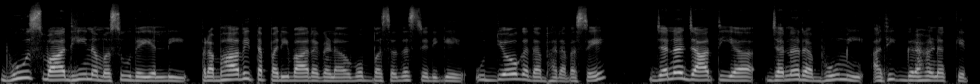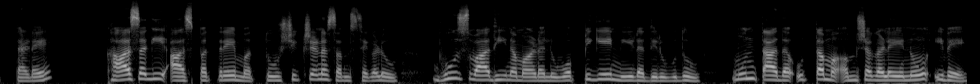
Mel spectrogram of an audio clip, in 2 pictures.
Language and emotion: Kannada, neutral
